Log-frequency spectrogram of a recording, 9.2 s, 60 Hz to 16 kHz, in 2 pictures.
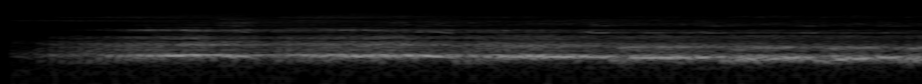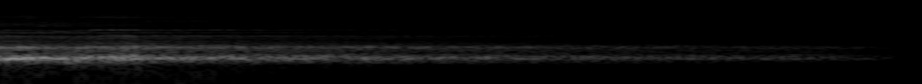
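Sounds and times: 
yeti animal call in a lair: 0:00.1 - 0:06.8.

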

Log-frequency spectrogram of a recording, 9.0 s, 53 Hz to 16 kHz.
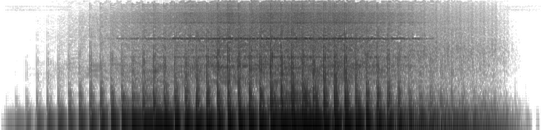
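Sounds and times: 
pod passing by: 0:01.7 - 0:08.4.

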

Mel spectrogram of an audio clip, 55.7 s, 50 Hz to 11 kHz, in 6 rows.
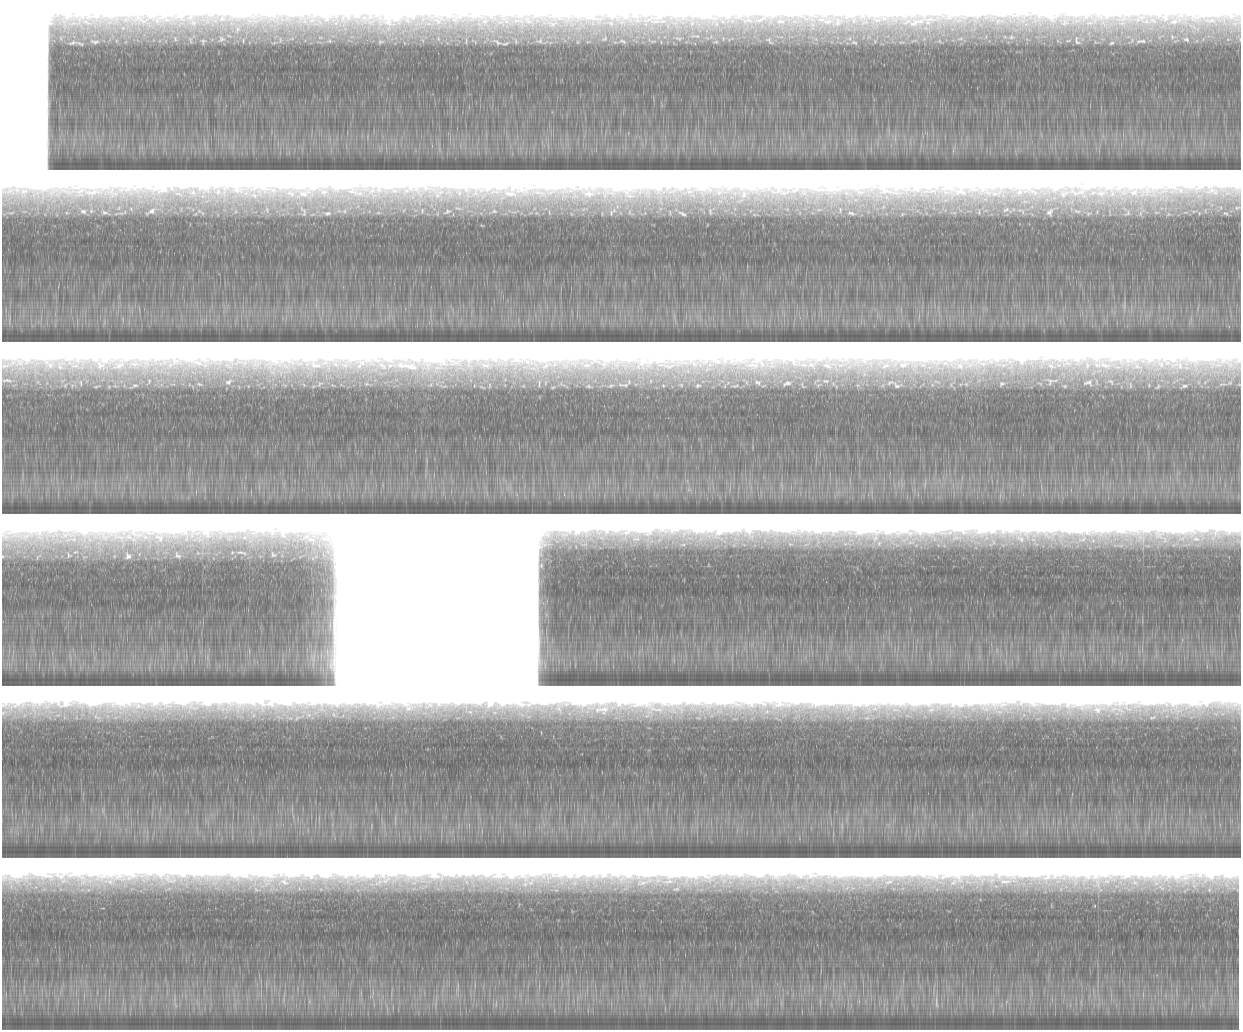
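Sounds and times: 
cartoon mystery van: 0:00.4 - 0:30.4, 0:31.9 - 0:55.7.

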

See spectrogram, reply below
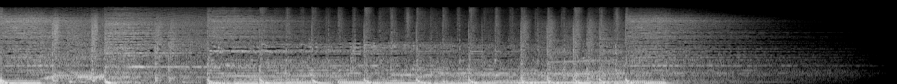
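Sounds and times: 
disco music for video games: 0:00.0 - 0:06.7.

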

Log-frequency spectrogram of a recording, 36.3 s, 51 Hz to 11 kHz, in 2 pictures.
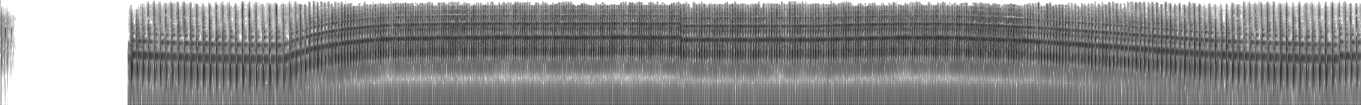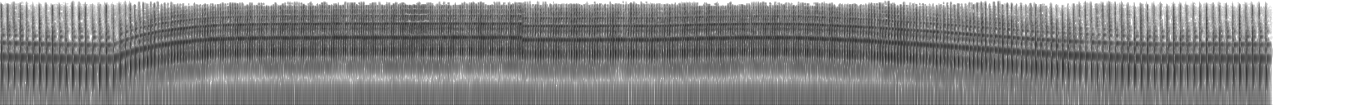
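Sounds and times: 
cartoon lip motor: 0:01.7 - 0:35.1.

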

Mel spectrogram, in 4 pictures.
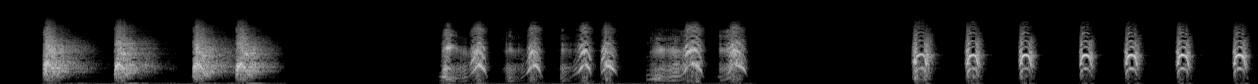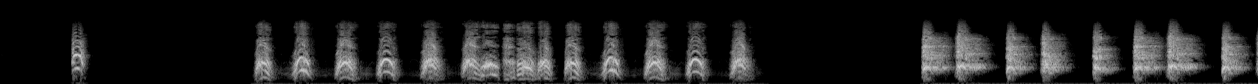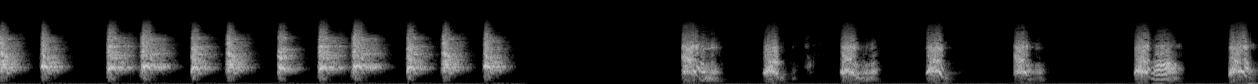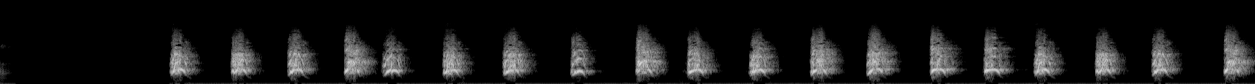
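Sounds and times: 
small cartoon dog barking: 0:00.4 - 0:02.9, 0:04.4 - 0:07.6, 0:09.1 - 0:12.6, 0:13.3 - 0:13.6, 0:15.1 - 0:20.2, 0:21.8 - 0:30.4, 0:32.0 - 0:35.7, 0:36.5 - 0:37.8, 0:39.4 - 0:50.2.

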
